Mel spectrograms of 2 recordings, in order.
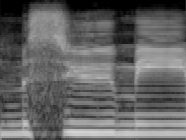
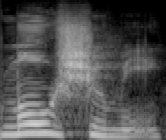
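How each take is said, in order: First: The middle consonant is a plain 's' sound. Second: The middle consonant is a 'sh' sound. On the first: The speaker calls it wrong. "They didn't put the H in, and so she turned into Masumi" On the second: The speaker calls it right. "my cousin is called Molshumi"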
